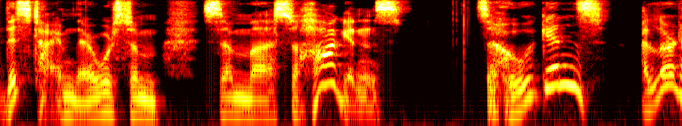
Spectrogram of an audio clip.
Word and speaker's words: Sahuagin: Now, at this time, there were some Sahuagins.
